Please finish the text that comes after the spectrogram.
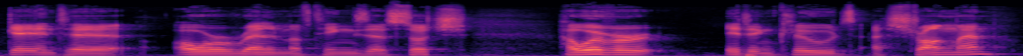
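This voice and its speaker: A man's voice: mid-range voice, steady tone, measured pace, clean tone. A man with an Irish accent co-hosting a casual discussion, conversational and full of hedging asides. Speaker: co-host of a video channel. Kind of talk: casual discussion of an online controversy.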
